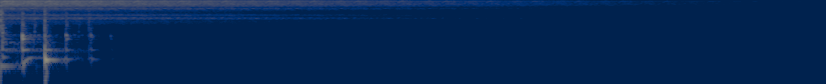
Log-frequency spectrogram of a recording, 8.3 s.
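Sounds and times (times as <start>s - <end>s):
percussion: 0.0s - 5.3s.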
